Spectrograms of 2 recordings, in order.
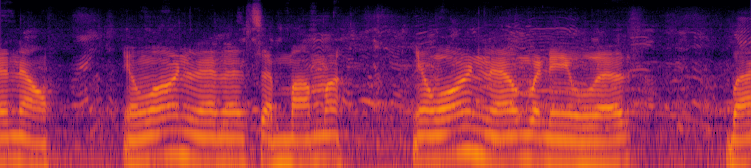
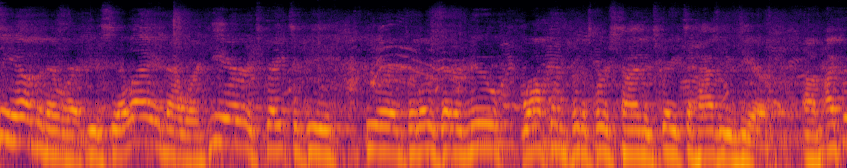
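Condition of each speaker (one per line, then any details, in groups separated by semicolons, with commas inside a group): ALS; ALS, slow progression, leg onset; 8 years since diagnosis, breathes unaided, wheeled aid, wheelchair; talks with struggle, tongue feels fat, little speech after 5pm
No condition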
